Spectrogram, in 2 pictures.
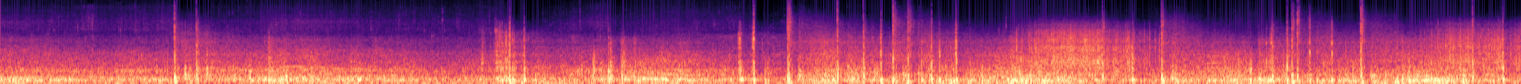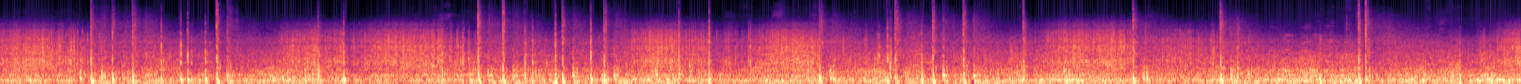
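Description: Fireworks display: aerial shells bursting in quick succession, with many sharp bangs following one another without a break.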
